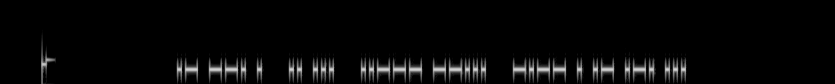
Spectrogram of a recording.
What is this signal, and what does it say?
Morse code, heard as a keyed tone, about 30 wpm, 700 Hz. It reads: AGE IS 27 YEARS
